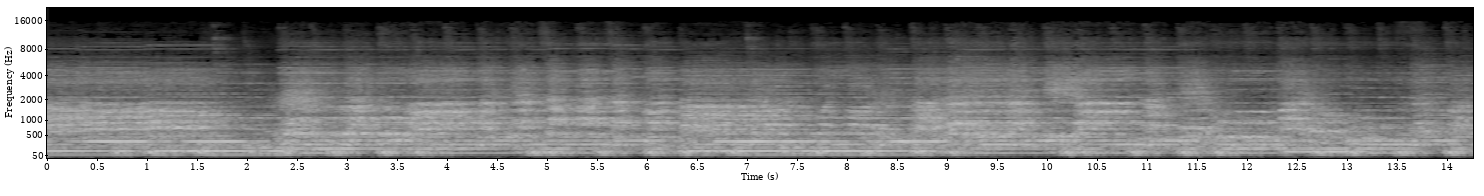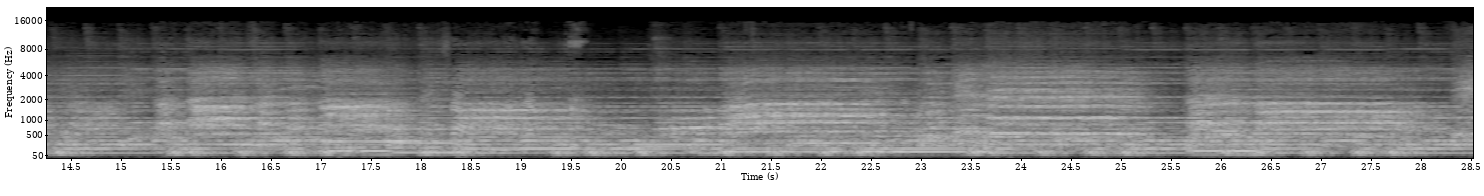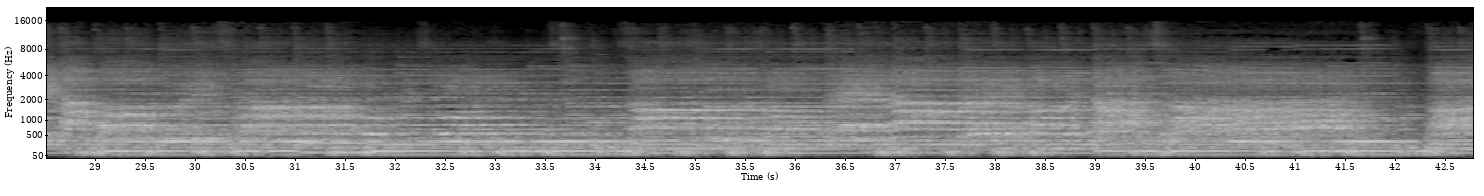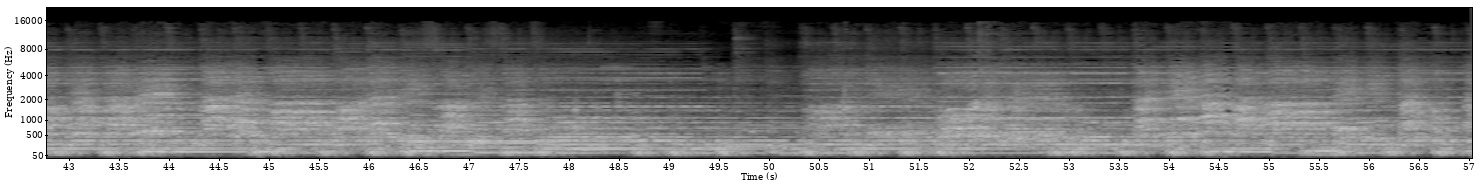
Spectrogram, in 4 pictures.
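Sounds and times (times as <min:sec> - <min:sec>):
children's choir singing: 0:00.0 - 0:57.0.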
